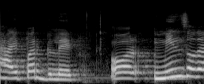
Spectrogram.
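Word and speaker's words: hyperbole: Type, जो कि है हाइपरबोल। अब देखिए कुछ लोग इसकी प्रोनाउंसिएशन गलत बोलते हैं, हाइपरबोल बोलते हैं, बट इट्स नॉट हाइपरबोल, इसकी सही प्रोनाउंसिएशन है हाइपरबिले, हाइपरबिले। ओके, तो इट्स नॉट हाइपरबोल, इट्स हाइपरबिले।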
